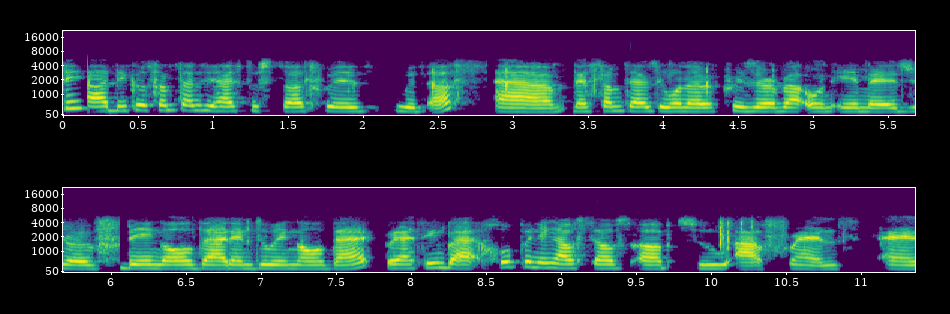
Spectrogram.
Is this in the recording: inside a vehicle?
no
